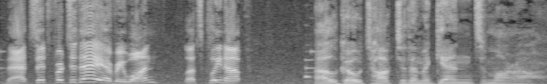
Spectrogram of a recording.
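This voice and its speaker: Middle-aged theater manager, polite, resigned, bright tone, slightly higher voice. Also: male voice, big pitch swings, normal speed, soft background music. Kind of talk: video game dialogue.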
